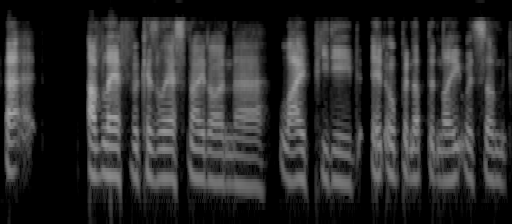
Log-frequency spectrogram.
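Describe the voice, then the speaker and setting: A man's voice: on the high side, fairly even intonation, moderate pace, bright, forceful tone, no room sound, lo-fi sound. A man chatting casually and bluntly as a player in a tabletop roleplaying game.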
